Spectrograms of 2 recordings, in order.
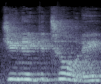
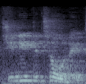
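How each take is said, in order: First: It is shouted in a harsh tone. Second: It is said gently in a kind tone.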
